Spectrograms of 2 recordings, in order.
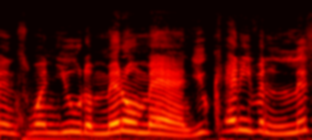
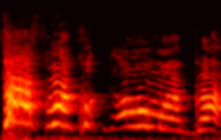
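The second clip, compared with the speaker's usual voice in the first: loud, high-pitched shouted outburst, cut off; 7 semitones higher, 7 dB louder than usual. Reacting to another speaker's question in a discussion, yelling. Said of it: "I'm sorry for yelling".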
